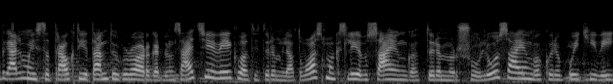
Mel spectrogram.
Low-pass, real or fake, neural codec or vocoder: 7.2 kHz; real; none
